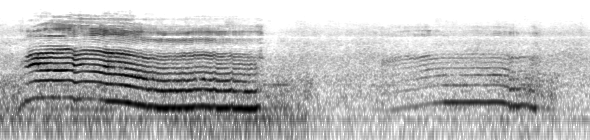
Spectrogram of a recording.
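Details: Pet black cat indoors, one of a home's rescued cats, recently sleeping through playtime; a long clear meow sliding down then holding steady for about two seconds, followed after a pause by a softer, shorter meow.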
